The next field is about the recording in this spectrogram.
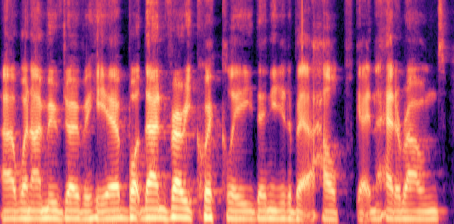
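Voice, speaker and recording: A man's voice: fairly low pitch, little pitch movement, a little fast, fairly bright tone. A man from Stoke in England with a Stoke accent, a guest in a casual interview, talking in a rambling, self-correcting way. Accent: Stoke-on-Trent English. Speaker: podcast guest, school director.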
